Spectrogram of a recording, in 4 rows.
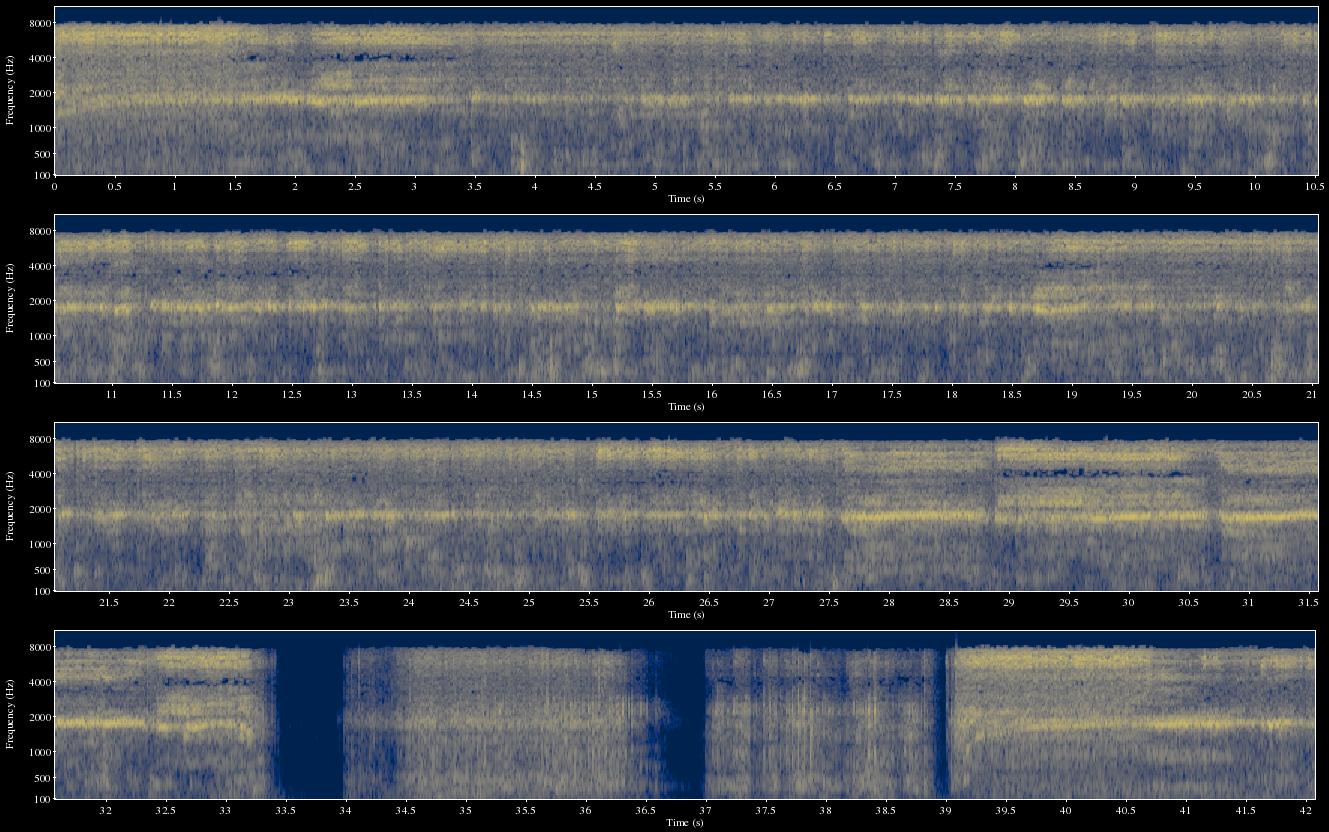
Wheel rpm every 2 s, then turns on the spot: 180, 230, 230, 230, 230, 230, 230, 230, 230, 230, 230, 230, 230, 230, 220, 220, 160, 20, 10, 60, 220.
34-38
